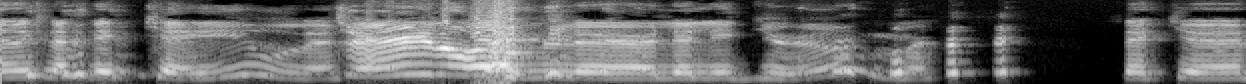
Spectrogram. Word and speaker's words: Chaol: Puis elle l'avait vraiment spécifié, c'est comme, ben, tu le prononces comme si tu disais chaos, mais à la place du S, c'est L. Fait qu'au début, moi, je l'appelais Cole, mais c'est Kale, tu sais.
